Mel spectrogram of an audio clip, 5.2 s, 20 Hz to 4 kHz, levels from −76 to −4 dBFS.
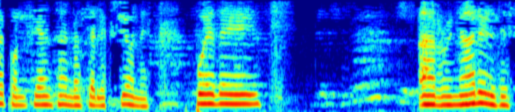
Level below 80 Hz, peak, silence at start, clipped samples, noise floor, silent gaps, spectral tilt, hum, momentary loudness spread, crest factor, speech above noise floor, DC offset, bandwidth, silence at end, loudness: -46 dBFS; -2 dBFS; 0 s; under 0.1%; -44 dBFS; none; -12 dB/octave; none; 22 LU; 14 dB; 29 dB; under 0.1%; 4 kHz; 0.05 s; -16 LUFS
